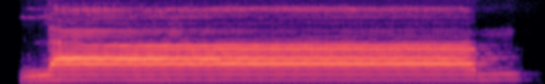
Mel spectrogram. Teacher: জিহ্বার আগার কিনারা, উপরে মাড়ির দাঁতের এপাশ বা এপাশ, দুই পাশে লাগলেও সমস্যা নাই। জিহ্বার আগার কিনারা উপরে মাড়ির দাঁতের গোড়ার সাথে লাগিয়ে চার আলিফটা নিয়ে এই অক্ষরটা উচ্চারিত হয়।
